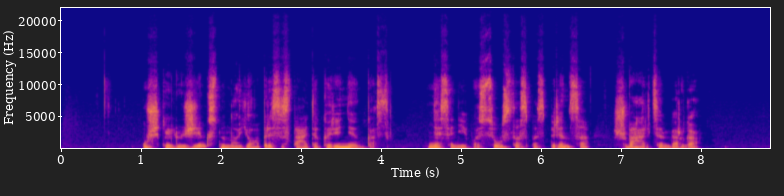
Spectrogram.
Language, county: Lithuanian, Vilnius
